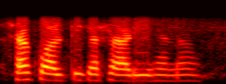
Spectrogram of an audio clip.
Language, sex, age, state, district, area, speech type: Hindi, female, 30-45, Uttar Pradesh, Mirzapur, rural, conversation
